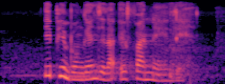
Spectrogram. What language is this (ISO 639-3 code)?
zul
